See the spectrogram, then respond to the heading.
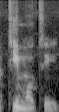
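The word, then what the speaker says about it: Timothée: lui comunque lo pronuncia Timothy cioè pronuncia la doppia e alla fine come la i Cioè quindi è letteralmente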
